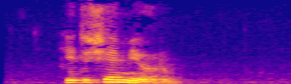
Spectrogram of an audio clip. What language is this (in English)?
Turkish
